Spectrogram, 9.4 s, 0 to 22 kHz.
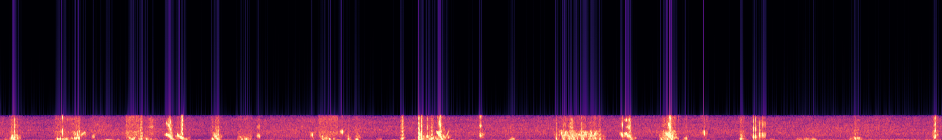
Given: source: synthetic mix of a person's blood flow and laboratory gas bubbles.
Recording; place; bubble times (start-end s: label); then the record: Doppler ultrasound of blood flow; subclavian vein
0.08-0.23 s: bubbles
0.54-0.86 s: bubbles
0.91-0.96 s: bubbles
1.26-1.58 s: bubbles
1.64-1.91 s: bubbles
2.10-2.24 s: bubbles
2.37-2.54 s: bubbles
2.56-2.63 s: bubbles
3.08-3.17 s: bubbles
3.19-3.62 s: bubbles
3.99-4.08 s: bubbles
4.15-4.52 s: bubbles
4.79-4.86 s: bubbles
5.53-6.07 s: bubbles
6.18-6.38 s: bubbles
6.58-6.79 s: bubbles
6.83-6.90 s: bubbles
7.00-7.08 s: bubbles
7.38-7.46 s: bubbles
7.51-7.67 s: bubbles
8.53-8.65 s: bubbles
9.31-9.40 s: bubbles
From the record:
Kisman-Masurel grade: 233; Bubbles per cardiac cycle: several, 3 to 8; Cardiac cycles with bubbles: 50 to 99%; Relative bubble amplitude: loud (0.450 to 0.775); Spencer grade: 3 (all of the cardiac periods contain showers or single bubble signals, but not dominating or overriding the cardiac motion signals); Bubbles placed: anywhere in the cardiac cycle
